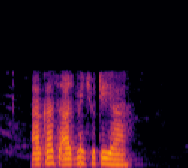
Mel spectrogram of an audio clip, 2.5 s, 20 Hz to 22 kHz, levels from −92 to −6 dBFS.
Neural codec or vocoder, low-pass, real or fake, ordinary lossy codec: none; 7.2 kHz; real; AAC, 16 kbps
